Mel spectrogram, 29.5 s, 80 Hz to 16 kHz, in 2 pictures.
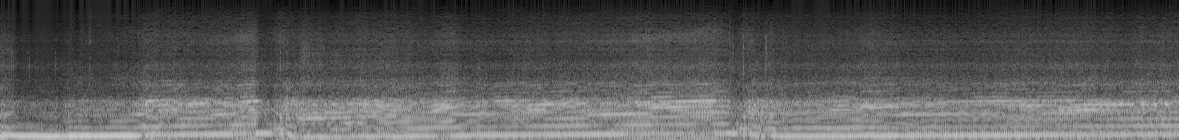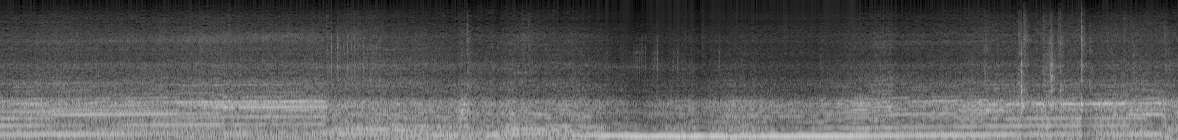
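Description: BMW 318 Racing Series race car's engine running at racing speed, heard from inside its bare, roll-caged cabin. The engine note holds or climbs, then drops sharply a few times at gear changes.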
